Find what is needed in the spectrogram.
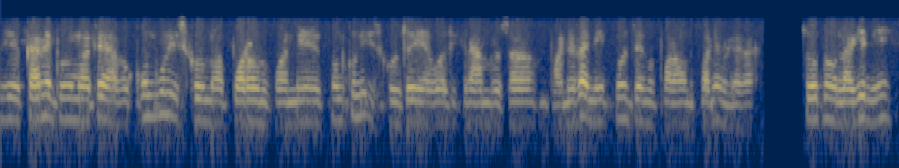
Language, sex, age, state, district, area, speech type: Nepali, male, 60+, West Bengal, Kalimpong, rural, conversation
